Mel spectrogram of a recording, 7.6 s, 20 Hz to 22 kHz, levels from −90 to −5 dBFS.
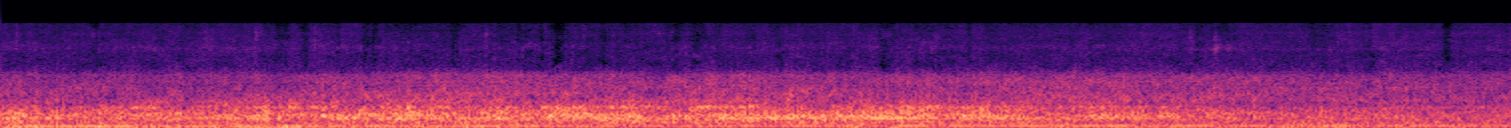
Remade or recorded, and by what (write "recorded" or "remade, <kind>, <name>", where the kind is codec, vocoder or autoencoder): remade, codec, HILCodec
